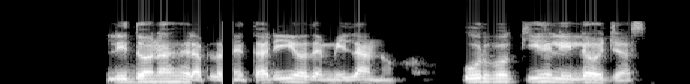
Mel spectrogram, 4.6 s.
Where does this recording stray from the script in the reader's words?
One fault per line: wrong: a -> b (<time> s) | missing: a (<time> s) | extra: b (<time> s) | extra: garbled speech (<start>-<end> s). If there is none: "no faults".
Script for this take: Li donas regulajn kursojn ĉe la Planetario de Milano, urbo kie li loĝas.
missing: regulajn kursojn ĉe (1.2 s)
